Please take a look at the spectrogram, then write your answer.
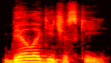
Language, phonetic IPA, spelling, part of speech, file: Russian, [bʲɪəɫɐˈɡʲit͡ɕɪskʲɪj], биологический, adjective, Ru-биологический.ogg
- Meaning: biological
